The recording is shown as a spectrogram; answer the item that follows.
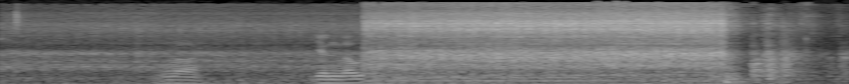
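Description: A vehicle engine idling, a steady noise with a low hum that starts abruptly partway through and cuts off just before the end, with brief faint voices before it.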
